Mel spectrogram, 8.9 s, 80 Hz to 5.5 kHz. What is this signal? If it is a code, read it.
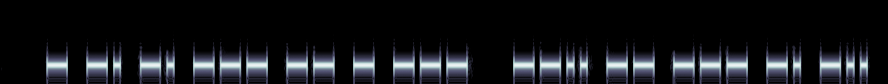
Morse code, heard as a keyed tone, about 18 wpm, 550 Hz. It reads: TNNOMTO ZMOND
